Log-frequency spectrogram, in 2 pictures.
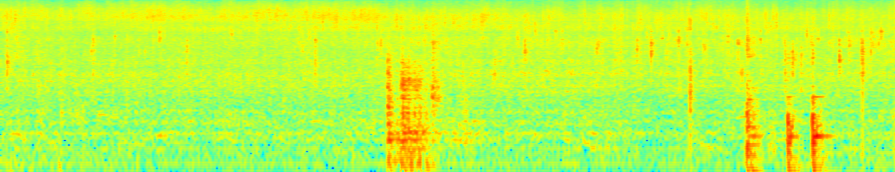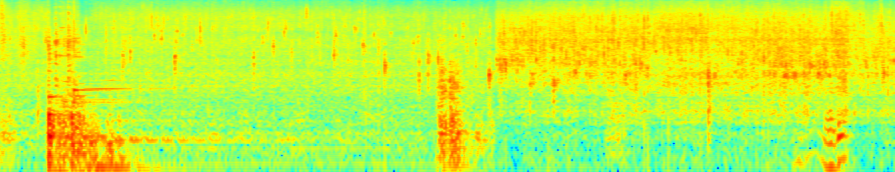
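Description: Lamb shanks browning in hot oil in a pan for braising, a loud continuous close sizzle with crackles and occasional bursts as the meat is moved, no talk.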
